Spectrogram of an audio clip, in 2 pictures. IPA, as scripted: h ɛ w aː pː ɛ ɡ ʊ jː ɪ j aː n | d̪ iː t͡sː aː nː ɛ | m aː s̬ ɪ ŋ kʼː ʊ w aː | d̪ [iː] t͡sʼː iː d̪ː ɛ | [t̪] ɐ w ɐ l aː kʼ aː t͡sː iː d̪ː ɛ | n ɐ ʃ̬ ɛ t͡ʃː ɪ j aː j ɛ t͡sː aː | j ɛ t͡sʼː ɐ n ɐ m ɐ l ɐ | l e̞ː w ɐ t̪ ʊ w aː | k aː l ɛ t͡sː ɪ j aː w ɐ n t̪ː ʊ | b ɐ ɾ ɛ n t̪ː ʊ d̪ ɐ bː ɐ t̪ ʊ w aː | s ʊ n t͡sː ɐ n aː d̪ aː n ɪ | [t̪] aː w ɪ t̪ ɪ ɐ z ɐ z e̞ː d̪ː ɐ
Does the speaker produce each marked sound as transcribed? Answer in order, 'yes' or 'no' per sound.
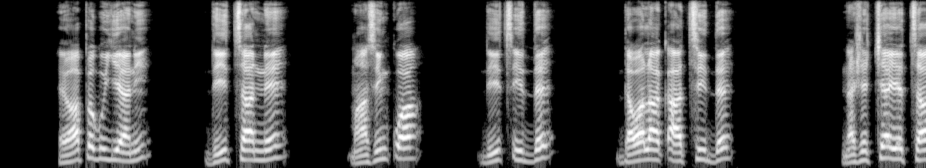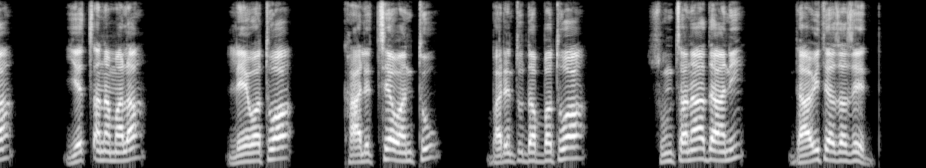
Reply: yes, no, no

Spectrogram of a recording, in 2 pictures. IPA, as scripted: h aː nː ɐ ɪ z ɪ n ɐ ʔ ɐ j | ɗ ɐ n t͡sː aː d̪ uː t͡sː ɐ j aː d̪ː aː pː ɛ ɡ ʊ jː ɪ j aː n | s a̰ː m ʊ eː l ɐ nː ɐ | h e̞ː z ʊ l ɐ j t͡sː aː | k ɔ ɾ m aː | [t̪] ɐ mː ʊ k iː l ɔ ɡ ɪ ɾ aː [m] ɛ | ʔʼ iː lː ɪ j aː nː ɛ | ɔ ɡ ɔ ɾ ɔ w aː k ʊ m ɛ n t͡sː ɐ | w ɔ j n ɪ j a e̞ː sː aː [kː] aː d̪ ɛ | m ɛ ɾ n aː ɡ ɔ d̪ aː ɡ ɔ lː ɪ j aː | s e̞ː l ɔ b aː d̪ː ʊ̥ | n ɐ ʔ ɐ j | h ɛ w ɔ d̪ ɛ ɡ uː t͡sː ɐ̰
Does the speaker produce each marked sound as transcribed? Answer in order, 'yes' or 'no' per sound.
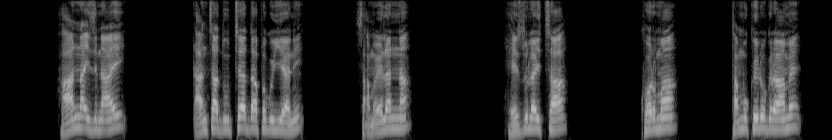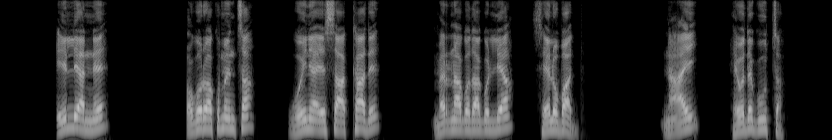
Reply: yes, yes, yes

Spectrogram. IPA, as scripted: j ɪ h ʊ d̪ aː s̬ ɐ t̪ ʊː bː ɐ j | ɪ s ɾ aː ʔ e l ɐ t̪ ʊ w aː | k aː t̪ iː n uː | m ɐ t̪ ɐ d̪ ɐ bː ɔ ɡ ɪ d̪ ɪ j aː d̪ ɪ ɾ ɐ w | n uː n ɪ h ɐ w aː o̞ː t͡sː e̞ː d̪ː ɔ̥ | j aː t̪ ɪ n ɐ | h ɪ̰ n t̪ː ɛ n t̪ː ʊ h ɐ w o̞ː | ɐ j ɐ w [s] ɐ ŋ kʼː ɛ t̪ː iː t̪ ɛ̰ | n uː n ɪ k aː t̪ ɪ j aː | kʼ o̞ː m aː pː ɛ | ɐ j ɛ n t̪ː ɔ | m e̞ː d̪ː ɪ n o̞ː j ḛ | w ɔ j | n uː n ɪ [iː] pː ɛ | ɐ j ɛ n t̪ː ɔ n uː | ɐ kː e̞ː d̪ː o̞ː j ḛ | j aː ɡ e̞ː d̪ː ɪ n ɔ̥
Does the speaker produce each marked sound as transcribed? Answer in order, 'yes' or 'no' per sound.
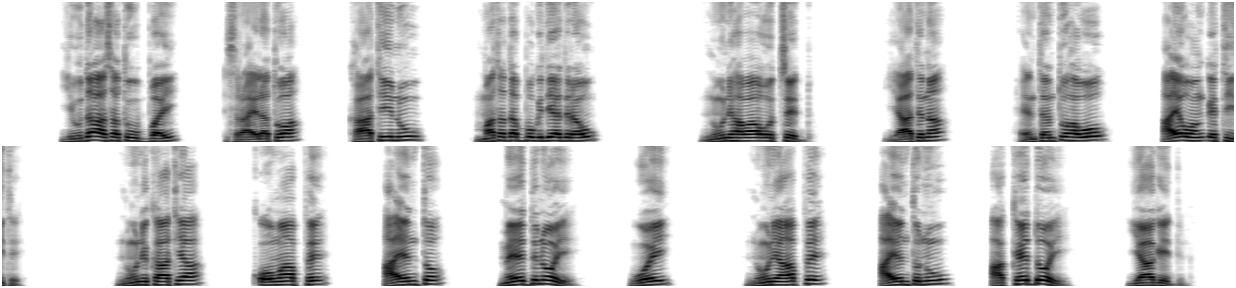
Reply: no, no

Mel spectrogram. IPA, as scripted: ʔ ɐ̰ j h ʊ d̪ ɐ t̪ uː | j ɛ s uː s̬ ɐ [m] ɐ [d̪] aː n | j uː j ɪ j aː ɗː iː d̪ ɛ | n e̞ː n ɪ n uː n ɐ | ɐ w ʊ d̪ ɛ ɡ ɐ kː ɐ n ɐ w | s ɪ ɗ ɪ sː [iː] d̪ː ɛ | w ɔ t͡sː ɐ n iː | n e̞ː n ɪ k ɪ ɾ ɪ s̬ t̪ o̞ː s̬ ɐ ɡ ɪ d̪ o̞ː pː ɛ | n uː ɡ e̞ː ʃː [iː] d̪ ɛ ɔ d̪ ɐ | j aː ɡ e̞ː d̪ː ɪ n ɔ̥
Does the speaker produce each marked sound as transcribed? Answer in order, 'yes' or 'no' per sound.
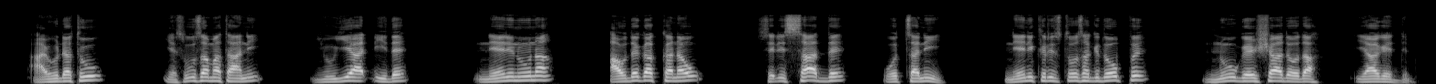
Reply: yes, no, no, no

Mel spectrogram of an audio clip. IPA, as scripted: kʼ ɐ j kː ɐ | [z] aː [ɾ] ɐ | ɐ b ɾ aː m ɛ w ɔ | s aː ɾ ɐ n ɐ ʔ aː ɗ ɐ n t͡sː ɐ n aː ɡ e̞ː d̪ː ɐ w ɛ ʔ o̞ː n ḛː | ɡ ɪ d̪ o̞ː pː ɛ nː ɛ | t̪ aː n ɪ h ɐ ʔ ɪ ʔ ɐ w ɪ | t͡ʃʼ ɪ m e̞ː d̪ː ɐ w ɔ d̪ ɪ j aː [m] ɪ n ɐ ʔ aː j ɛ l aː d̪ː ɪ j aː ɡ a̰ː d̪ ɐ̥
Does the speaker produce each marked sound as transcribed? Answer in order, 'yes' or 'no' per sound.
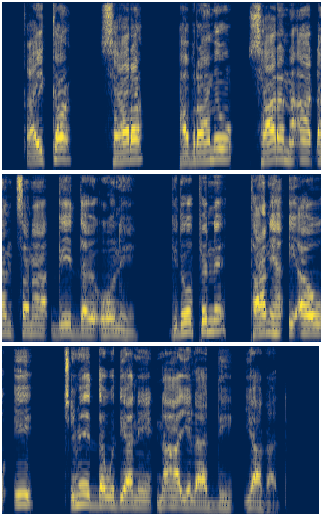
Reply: no, yes, no

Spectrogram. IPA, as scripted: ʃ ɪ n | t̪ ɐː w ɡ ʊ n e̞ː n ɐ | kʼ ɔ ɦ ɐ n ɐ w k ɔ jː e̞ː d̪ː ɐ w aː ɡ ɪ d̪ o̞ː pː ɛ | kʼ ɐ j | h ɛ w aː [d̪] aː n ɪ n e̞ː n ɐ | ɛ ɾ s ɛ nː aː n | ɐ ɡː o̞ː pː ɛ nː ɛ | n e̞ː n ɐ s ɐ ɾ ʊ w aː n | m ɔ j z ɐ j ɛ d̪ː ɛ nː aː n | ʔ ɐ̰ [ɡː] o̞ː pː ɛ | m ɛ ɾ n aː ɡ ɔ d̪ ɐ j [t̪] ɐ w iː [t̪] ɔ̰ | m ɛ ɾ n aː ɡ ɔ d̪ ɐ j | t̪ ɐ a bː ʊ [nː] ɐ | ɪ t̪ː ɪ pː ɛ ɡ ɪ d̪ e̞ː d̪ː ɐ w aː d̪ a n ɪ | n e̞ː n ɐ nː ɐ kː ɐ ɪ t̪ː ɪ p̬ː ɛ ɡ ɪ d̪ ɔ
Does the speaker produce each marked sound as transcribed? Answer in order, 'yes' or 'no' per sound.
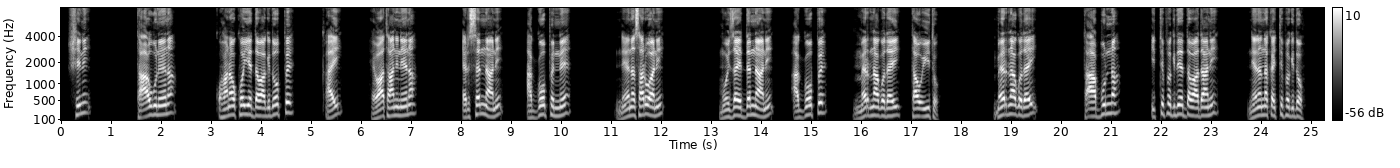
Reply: no, yes, yes, yes, yes

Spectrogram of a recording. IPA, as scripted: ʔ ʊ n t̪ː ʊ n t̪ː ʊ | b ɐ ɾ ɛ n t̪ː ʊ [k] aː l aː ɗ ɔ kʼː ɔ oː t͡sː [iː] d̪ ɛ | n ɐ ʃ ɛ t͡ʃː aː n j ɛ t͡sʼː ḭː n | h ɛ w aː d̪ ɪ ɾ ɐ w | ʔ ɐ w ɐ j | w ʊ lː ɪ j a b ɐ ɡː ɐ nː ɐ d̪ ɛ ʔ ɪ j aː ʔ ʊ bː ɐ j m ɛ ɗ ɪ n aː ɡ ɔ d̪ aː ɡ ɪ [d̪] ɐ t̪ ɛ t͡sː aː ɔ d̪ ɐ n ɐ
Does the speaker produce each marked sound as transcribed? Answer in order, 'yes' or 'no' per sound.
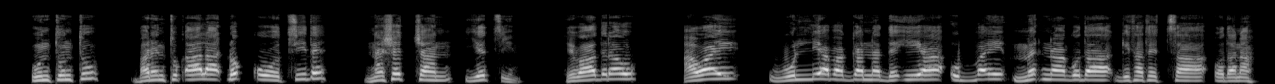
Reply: no, yes, no

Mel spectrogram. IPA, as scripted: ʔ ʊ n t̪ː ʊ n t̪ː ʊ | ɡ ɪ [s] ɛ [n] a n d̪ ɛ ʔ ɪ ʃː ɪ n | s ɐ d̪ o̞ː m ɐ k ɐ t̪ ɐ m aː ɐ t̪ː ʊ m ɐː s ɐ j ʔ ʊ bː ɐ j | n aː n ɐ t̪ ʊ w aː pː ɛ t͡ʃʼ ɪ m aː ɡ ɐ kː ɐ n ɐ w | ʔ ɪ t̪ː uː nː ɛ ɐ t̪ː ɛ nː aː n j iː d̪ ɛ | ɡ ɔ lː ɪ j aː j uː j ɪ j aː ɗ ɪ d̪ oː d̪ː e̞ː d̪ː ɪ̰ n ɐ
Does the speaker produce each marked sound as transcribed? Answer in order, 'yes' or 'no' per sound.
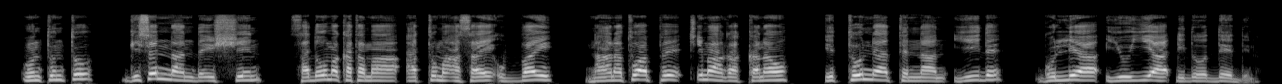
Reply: yes, no

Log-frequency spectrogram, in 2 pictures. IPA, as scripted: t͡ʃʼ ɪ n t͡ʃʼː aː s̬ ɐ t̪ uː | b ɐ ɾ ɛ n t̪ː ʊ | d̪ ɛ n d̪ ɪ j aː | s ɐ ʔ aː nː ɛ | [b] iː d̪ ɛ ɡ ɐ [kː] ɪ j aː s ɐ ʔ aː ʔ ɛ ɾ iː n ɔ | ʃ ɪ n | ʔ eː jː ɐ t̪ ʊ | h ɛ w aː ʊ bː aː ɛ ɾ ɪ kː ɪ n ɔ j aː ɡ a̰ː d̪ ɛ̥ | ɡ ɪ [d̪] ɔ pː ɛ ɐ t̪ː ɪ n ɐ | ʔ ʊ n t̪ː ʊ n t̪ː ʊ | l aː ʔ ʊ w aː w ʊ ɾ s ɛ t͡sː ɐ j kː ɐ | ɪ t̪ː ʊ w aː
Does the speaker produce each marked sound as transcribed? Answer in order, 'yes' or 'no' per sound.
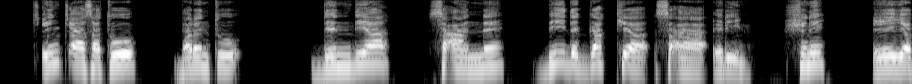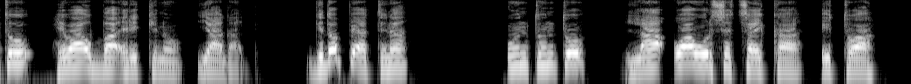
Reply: yes, yes, yes

